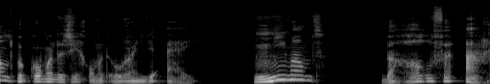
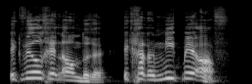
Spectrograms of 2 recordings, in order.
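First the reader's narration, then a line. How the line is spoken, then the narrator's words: Shrieked. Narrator (Dutch): gilde Leentje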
